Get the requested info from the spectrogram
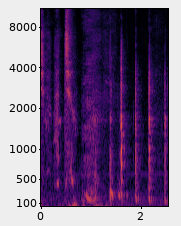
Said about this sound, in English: My goddamn cat sneeze.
